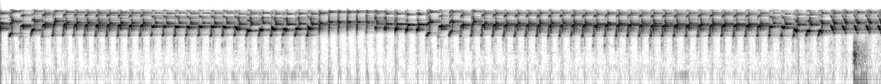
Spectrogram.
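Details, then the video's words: Lovebird delivering continuous ngekek, a relentless high-pitched chattering of harsh, rapid notes that runs unbroken for nearly nine seconds with slight rises and falls in pitch. "LOVEBIRD FULL NGEKEK"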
